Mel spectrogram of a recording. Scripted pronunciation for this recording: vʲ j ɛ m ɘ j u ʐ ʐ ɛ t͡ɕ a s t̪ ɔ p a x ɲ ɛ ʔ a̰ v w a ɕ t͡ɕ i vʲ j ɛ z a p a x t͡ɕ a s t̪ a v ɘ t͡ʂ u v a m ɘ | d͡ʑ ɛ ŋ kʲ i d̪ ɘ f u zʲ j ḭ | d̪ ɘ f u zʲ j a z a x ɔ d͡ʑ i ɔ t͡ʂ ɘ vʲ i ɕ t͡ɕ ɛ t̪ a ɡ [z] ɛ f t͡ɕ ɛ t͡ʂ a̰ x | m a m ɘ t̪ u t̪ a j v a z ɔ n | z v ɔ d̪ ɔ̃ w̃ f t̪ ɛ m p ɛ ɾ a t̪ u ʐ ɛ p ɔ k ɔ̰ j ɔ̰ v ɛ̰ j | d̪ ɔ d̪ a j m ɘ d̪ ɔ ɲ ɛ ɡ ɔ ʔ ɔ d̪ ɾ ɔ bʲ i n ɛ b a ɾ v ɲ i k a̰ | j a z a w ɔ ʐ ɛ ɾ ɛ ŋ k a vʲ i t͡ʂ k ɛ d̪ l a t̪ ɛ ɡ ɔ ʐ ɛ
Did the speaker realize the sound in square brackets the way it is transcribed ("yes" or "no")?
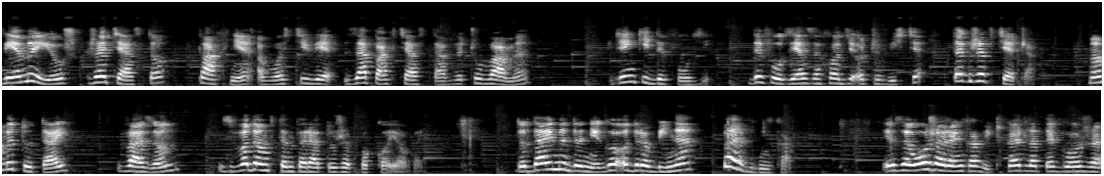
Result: no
